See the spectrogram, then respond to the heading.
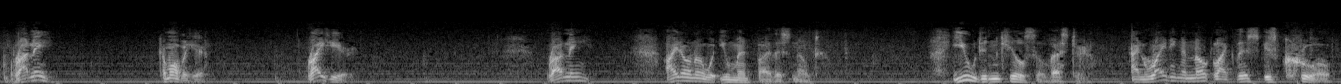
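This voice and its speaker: Stern grumpy radio husband, very animated, scolding, dull old recording w some noise. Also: male voice, mid-range voice, slow, long pauses, heavily acted. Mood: angry, scolding. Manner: gruff, scolding, emphatic. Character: stern, irritable, stubborn husband fed up with a boy. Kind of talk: old-time radio drama acting.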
